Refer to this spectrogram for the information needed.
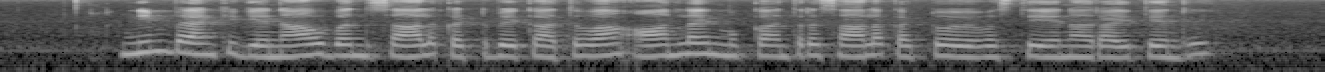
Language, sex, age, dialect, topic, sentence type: Kannada, female, 41-45, Northeastern, banking, question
